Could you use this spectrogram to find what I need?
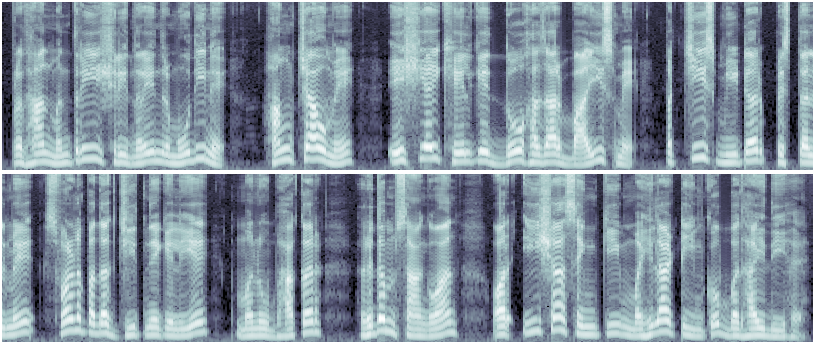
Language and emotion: Hindi, neutral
